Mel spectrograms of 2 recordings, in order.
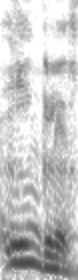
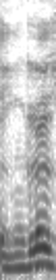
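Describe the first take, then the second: First: The stress is on the first syllable. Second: The stress is on the last syllable. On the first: It names the groins, a body part. "Diría inglés" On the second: It names the English language. "a inglés yo le quito la tilde"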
